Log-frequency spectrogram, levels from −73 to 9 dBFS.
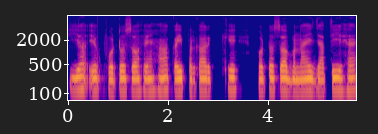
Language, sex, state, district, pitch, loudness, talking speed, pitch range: Hindi, male, Bihar, Samastipur, 120 Hz, -19 LUFS, 135 wpm, 115-120 Hz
